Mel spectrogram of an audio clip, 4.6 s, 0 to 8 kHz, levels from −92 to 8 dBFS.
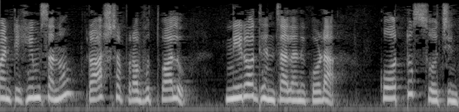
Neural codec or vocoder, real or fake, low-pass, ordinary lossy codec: none; real; 7.2 kHz; none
